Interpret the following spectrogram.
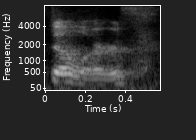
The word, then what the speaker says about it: Steelers: He specifically pronounces as Steelers gonna Super Bowl. Yes. It's Stillers.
